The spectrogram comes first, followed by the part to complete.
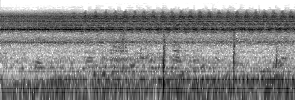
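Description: Steady, continuous chorus of insects buzzing at a high pitch, with two faint ticks in the second half.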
